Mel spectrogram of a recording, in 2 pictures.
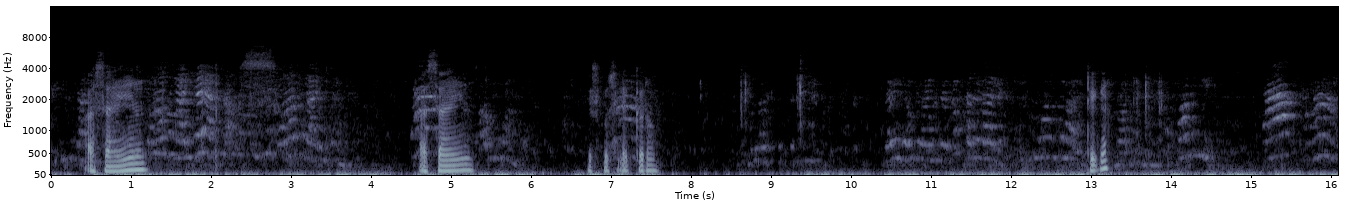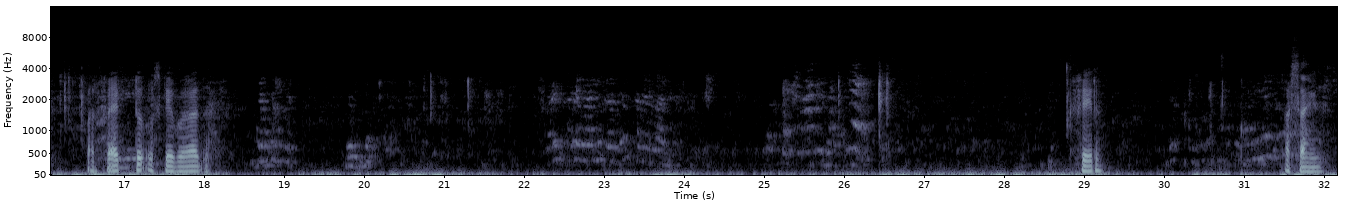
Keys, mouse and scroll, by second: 0.6 scroll down 1, 0.8 right click, 1.2 scroll down 1, 1.4 right click, 1.8 scroll up 1, 2.2 click, 3.3 right click, 4.4 click, 5.3 right click, 6.4 click, 6.8 right click, 9.3 z, 9.5 scroll down 1, 10.3 click, 13.7 ctrl+z, 14.4 click, 16.3 ctrl+z, 16.5 scroll up 1, 16.7 right click, 17.2 scroll up 1, 17.3 right click, 19.3 click, 20.8 b, 23.5 click, 26.4 t, 27.5 click, 30.3 click, 31.7 scroll down 1, 32.0 right click.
